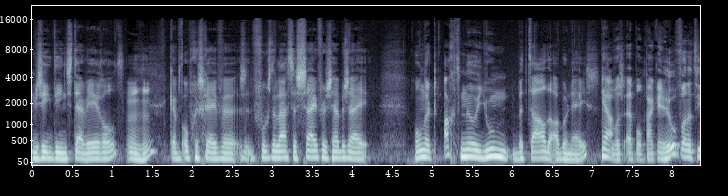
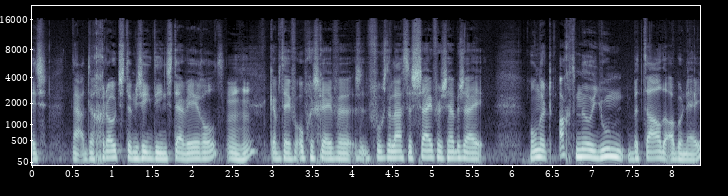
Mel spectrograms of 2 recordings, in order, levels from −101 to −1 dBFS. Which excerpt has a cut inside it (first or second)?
first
